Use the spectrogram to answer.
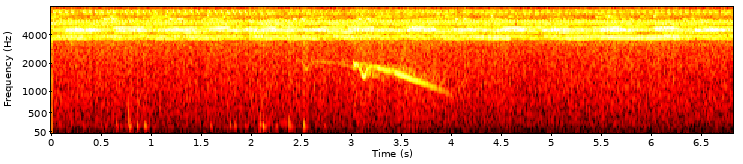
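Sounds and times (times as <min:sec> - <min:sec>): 
steady shrill insect chorus at Subic, Philippines: 0:00.0 - 0:06.8
great eared nightjar whistled call at Subic, Philippines: 0:02.5 - 0:04.6.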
